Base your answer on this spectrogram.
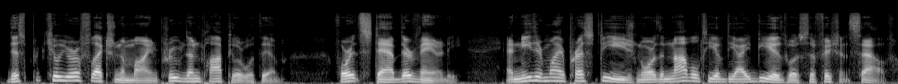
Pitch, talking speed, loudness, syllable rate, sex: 115 Hz, 180 wpm, -17 LUFS, 6.0 syllables/s, male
